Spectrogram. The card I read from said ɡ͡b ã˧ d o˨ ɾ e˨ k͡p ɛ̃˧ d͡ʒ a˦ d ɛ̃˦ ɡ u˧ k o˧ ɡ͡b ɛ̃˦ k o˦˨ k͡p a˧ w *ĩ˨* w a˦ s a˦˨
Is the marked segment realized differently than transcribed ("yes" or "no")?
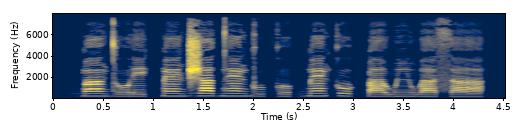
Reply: yes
